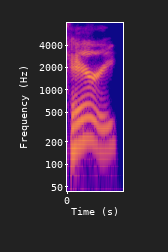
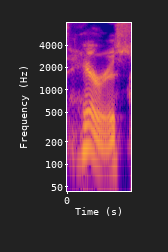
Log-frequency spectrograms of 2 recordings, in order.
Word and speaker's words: Harris: Moldy Tuna Fish says, I want to ask Harry, the new guy. It's not Harry, it's Harris.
